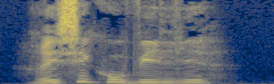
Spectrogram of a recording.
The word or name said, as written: risikovilje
